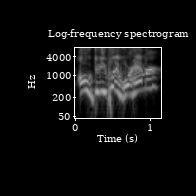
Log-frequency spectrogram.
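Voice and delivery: high, eager surprise; light up at meeting a fellow fan; a delighted nerd's squeal; excited gamer. Retold or imitated. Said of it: "the guy's like".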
